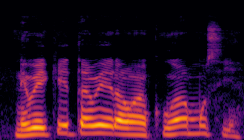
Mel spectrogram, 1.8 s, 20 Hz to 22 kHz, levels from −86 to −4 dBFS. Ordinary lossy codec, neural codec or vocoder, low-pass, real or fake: none; none; 14.4 kHz; real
